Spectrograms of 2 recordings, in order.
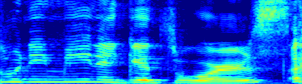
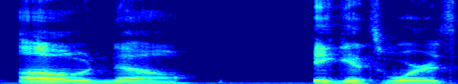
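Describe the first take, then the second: First: High-pitched imitation of her upset; high, hammed-up distressed question; mock tearful protest. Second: Said in the usual way. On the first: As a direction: wail it in mock dismay, near laughter. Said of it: "She is crying so hard".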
